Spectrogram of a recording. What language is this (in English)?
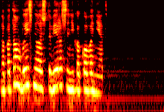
Russian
